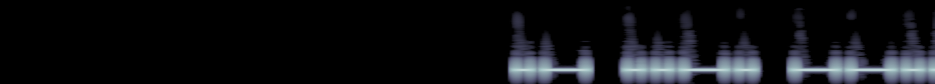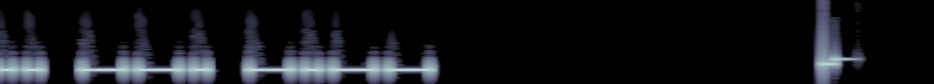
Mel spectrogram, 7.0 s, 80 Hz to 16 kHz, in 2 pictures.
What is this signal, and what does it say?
Morse code, heard as a keyed tone, about 21 wpm, 700 Hz. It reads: AF7GY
